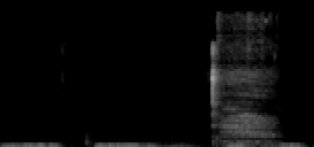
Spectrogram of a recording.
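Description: Pigeon cooing just outside a window, a few soft, low, repeated coos with short gaps, faint and fairly close, ending with a brief rustle of wings.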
